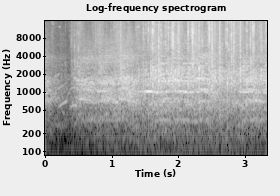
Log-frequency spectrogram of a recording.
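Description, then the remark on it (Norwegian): Supporters of Kamala Harris cheer and applaud loudly and steadily as she launches herself as a presidential candidate for the Democrats, a dense wash of claps, shouts and whoops that swells after a brief quieter start and stays at full volume throughout. “Her hører du tilhengerne Kamala Harris jubla da hun lanserte seg som presidentkandidat for Demokratene i november, men valget falt altså på Joe Biden.”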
